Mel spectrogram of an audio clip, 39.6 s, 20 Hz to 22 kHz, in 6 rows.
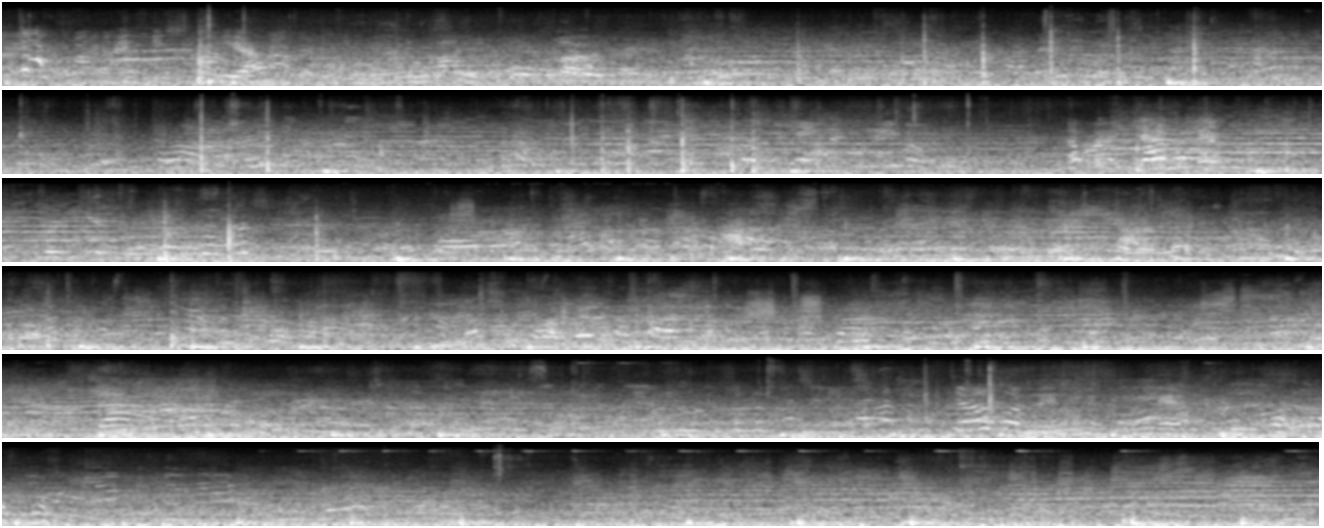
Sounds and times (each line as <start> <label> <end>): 0.0 People talking on the street 39.5
3.4 percussion 39.5
8.4 band playing wind instruments 14.2
22.5 band playing wind instruments 28.1
36.0 band playing wind instruments 39.5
